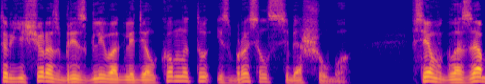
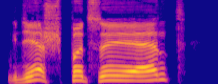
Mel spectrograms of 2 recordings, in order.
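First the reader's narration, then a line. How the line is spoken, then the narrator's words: Loud, insistent question. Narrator (Russian): спросил он громко и настоятельно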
